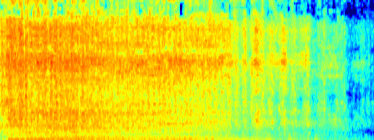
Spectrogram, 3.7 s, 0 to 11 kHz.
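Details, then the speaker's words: 1970 Ford Bronco started for the first time in 8 years, ignition bypassed and fed from a can: an even, steady low beat for a couple of seconds, then it winds down; sounds healthy. "And it actually sounds pretty good there, so I'm going to keep it running, and then I'm going to check the fluids here in just a minute, see where we're looking there."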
